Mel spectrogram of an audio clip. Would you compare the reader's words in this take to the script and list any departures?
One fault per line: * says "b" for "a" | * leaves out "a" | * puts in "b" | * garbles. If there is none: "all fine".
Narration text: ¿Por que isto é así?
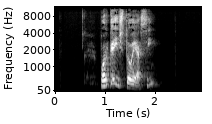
all fine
